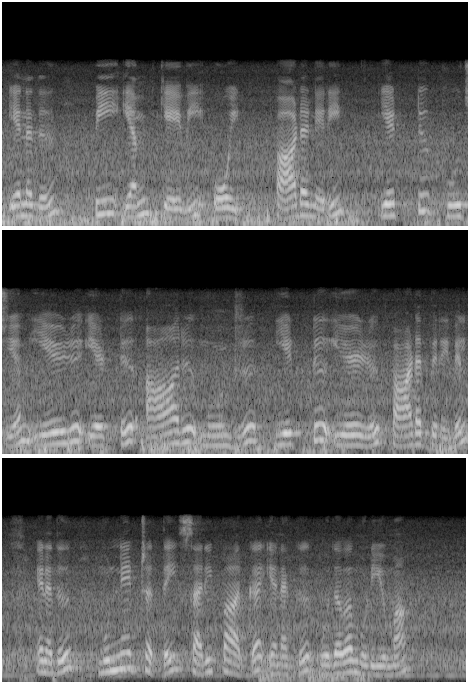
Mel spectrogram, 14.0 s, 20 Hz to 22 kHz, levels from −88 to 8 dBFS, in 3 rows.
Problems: constant background noise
